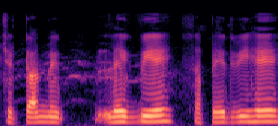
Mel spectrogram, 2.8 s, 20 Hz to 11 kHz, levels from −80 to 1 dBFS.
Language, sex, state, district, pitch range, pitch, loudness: Hindi, male, Bihar, Begusarai, 130-150 Hz, 140 Hz, -17 LUFS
